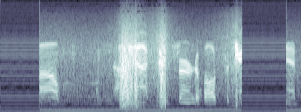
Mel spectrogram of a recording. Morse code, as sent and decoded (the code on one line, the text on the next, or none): none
